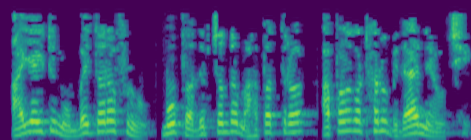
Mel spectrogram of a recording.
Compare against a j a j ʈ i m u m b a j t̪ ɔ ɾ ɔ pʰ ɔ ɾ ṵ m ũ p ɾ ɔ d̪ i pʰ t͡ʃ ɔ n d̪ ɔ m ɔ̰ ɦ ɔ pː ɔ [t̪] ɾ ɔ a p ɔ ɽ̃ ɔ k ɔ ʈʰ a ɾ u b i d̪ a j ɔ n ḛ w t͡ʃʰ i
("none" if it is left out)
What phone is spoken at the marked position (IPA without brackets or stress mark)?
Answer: t̪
